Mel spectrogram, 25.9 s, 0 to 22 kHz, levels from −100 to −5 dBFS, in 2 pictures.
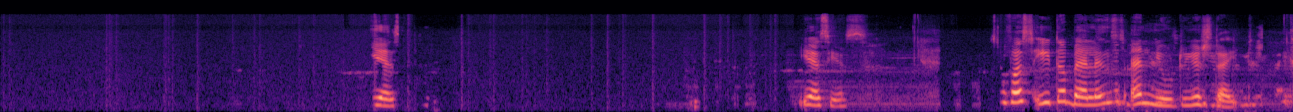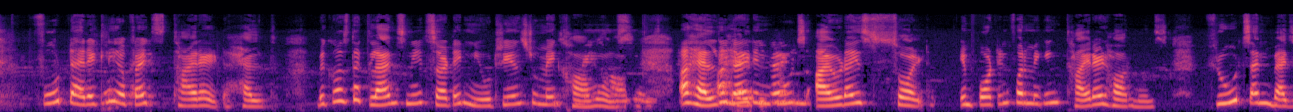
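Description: Echo leak appears at 4.23–4.30, 11.04–11.78, 12.01–13.18, 13.46–13.50, 13.93–14.48, 18.44–18.57, 18.74–19.52 and 20.08–21.06 s. These are delayed copies arriving 440, then 520, then 360 ms late, ranging from about −40 dB to roughly equal level. They most likely come from a loudspeaker pickup the far end's echo canceller missed. On a spectrogram they show as shifted duplicates of the harmonic traces.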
